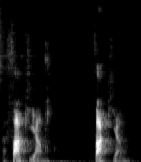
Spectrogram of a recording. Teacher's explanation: The C always makes that K sound in classical Latin.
